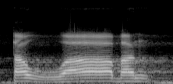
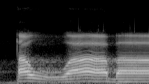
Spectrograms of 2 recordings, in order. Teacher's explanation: یہ جو دو زبر کی تنوین ہے اس کو ہم وقف میں الف سے بدل دیں گے، اس لیے کہ یہ قاعدہ ہے کہ کلمے کے آخری حرف پر دو زبر کی تنوین ہو تو وقف میں اسے الف سے بدل دیں۔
